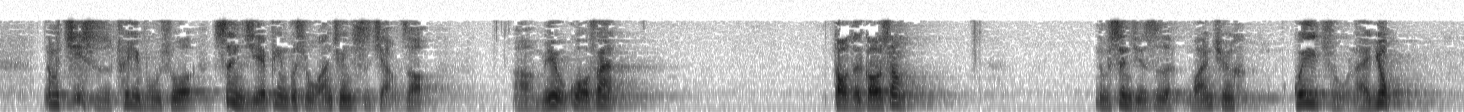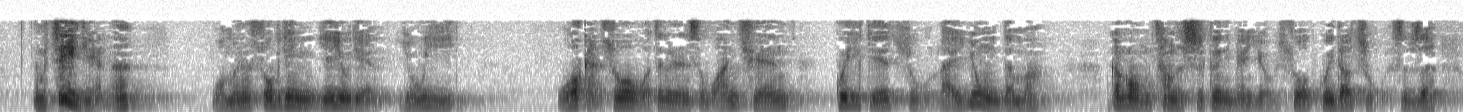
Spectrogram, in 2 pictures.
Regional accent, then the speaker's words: China; 我们中国人不是有句话吗

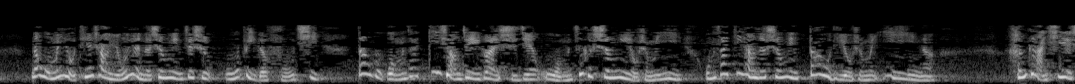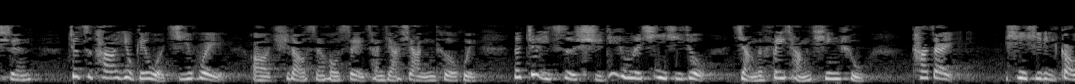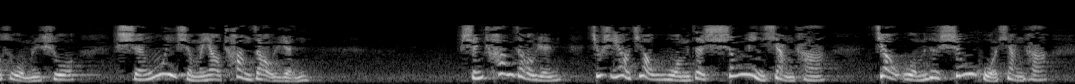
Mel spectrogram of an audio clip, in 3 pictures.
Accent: China; 像我是从国内来的，我们在国内受的教育说人死如灯灭

